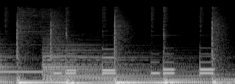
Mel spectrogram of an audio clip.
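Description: Background music: keyboard chords over a strong bass line, with a steady beat of about two note changes a second.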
